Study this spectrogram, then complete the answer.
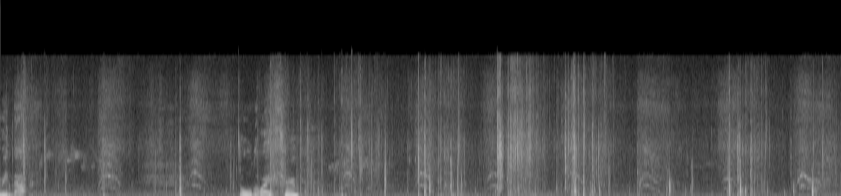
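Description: A rope swishes and rustles as it is coiled.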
